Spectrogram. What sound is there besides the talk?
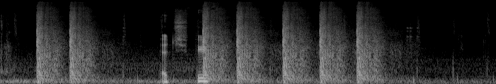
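gunshots in Tomb Raider III video game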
